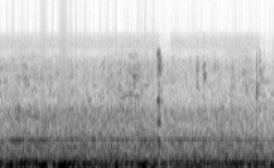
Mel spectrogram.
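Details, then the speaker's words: Car driving after idle speed control (ISC) valve replaced: soft, low, even rumble, quiet and smooth with no surging or hunting, no longer revving high; normal engine running. "Suaranya halus sekali. Dipakai jadi nyaman. Mobil ini gak berisik mesinnya jadi halus gitu loh, kayak lembut."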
